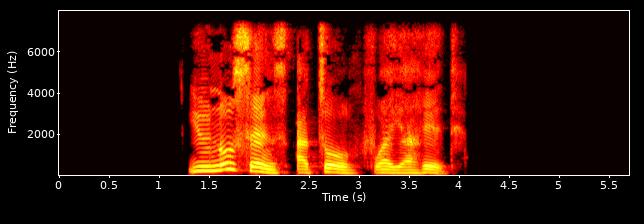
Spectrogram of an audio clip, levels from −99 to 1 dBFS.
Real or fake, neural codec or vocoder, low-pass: real; none; 7.2 kHz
